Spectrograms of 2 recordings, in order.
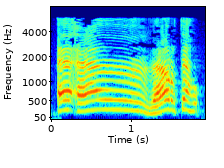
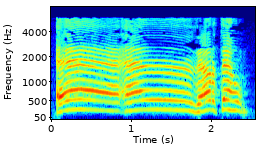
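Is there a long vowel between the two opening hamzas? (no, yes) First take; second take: no; yes. First: Two fully pronounced hamzas come with no long 'a'. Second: A long 'a' separates two fully pronounced hamzas. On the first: "وإذا حقق بدون إدخال يقول" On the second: "إذا حقق بالإدخال يقول"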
